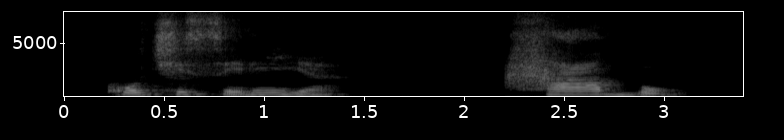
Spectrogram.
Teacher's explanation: R no início da sílaba, em português, tem o som aspirado.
